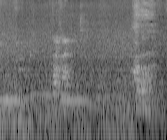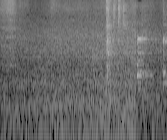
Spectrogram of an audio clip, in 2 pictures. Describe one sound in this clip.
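A man grunts with effort while lifting.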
